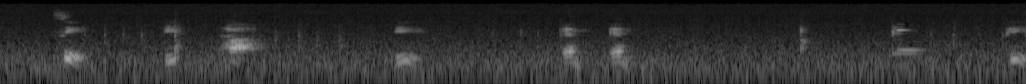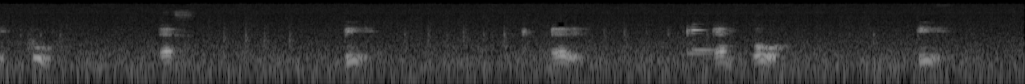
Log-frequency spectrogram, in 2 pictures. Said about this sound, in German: Die Klingeleien sind Benachrichtigungen, die hier im Telegram durchkommen.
